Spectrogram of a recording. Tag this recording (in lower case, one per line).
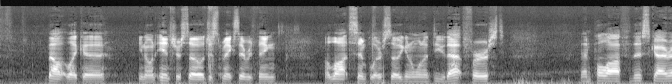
speech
